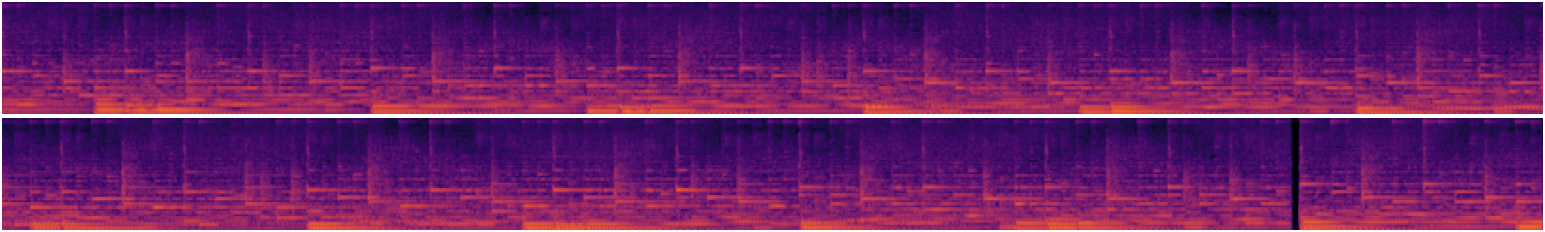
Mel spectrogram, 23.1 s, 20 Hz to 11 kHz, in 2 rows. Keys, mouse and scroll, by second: 0.3 shift+click, 1.2-2.0 typing, 2.8 click, 3.0 middle click, 3.8 click, 7.9 ctrl+a, 8.2 click, 9.7 ctrl+middle click, 10.4 click, 11.8 Return, 12.6 click, 13.3 Return, 14.2 click, 15.7 Return, 17.1 click, 19.9 Return, 21.2 click.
